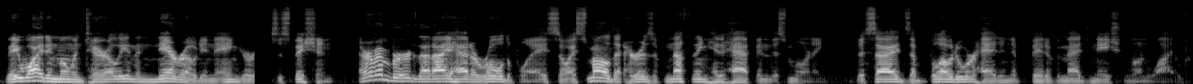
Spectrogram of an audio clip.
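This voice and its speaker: A man's voice: fairly low pitch, expressive, brisk, dry recording. Sarcastic man reading aloud, close dry sound. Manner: sarcastic, irreverent, crude joking. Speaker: podcast host reading a novel aloud. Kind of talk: casual group chat with mocking read-aloud.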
